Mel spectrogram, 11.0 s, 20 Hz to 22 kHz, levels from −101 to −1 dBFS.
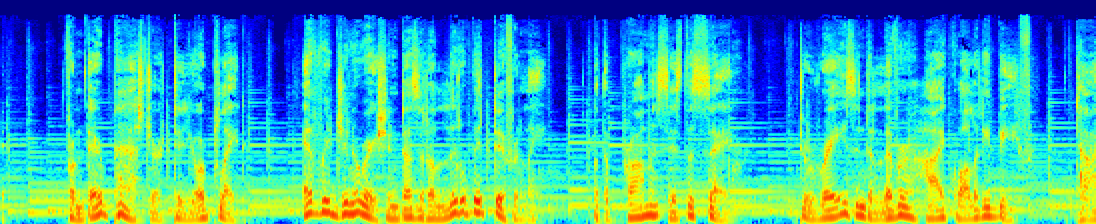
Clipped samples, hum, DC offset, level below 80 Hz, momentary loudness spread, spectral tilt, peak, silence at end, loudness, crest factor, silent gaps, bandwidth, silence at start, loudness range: under 0.1%; none; under 0.1%; -40 dBFS; 16 LU; -5 dB/octave; -6 dBFS; 0 s; -22 LUFS; 18 dB; none; 17.5 kHz; 0 s; 3 LU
